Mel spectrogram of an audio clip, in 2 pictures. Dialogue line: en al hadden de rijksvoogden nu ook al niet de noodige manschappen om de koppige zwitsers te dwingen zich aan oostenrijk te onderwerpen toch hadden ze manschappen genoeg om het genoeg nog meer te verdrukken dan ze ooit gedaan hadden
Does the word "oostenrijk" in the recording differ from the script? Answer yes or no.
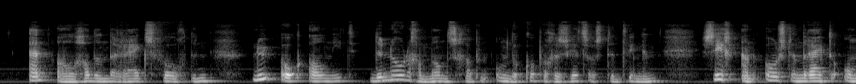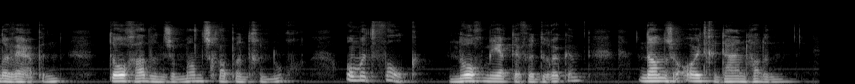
no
